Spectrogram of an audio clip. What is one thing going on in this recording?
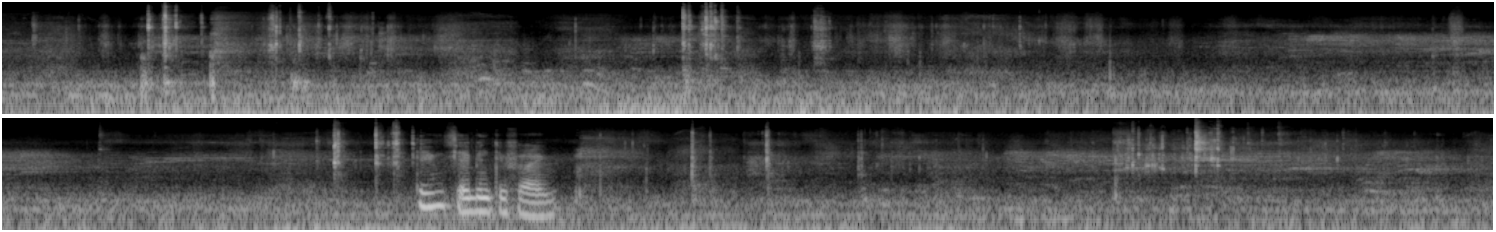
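Plastic hangers click and scrape along a metal rail.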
